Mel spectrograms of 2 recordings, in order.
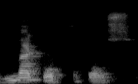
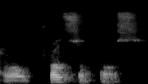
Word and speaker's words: Macroprosopos: Chokmah is the yod of the macropropos. Macropropos. I can never say it right. Macroprosopos.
